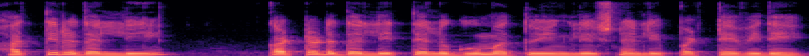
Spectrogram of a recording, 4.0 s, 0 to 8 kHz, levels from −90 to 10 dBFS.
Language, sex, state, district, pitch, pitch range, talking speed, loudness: Kannada, female, Karnataka, Bidar, 215 Hz, 205-225 Hz, 105 wpm, -16 LUFS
